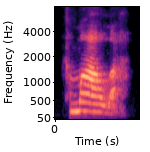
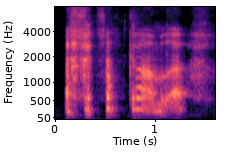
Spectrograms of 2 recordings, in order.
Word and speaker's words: Kamala: too you know how Donald Trump has been pronouncing her name with the accent on the wrong syllable he goes Kamala Kamala so apparently Kamala kamla or one of her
